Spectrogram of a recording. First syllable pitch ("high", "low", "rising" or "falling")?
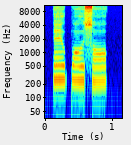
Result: high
